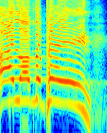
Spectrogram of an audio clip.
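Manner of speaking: full-volume, very high, shrill, booming, long pained scream. Speaker recounts what a man would scream at them, retelling a scream. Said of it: "scream this".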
